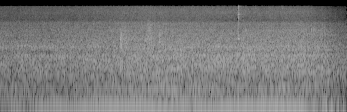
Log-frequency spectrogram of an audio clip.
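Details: Lada Niva engine idling right after a fuel pump replacement, no leaks noted, owner believes the problem is fixed: steady, low, even hum with no misses or knocks; normal idle.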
